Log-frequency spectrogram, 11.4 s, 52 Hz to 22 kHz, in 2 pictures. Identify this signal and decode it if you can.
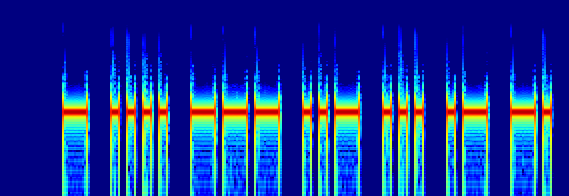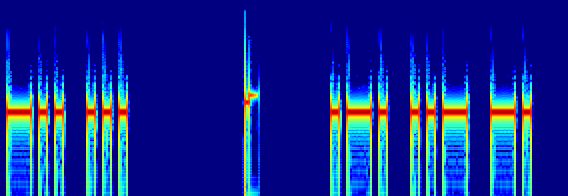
Morse code, heard as a keyed tone, about 16 wpm, 700 Hz. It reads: THOUSANDS RUN
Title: Sets of 4 Words - New Word Drill - 15wpm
